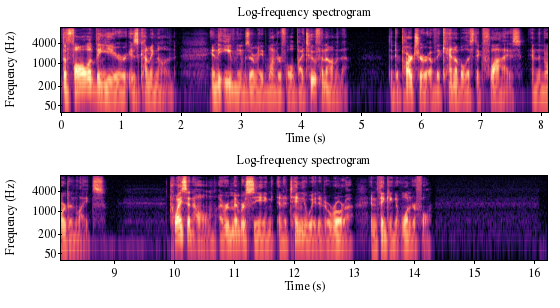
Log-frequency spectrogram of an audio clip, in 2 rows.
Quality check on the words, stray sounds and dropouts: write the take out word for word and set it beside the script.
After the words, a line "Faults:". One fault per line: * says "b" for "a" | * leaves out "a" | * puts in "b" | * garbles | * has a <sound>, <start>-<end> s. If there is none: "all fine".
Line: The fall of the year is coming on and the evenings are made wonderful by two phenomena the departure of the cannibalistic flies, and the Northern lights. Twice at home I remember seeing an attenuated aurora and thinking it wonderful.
The fall of the year is coming on and the evenings are made wonderful by two phenomena the departure of the cannibalistic flies, and the Northern lights. Twice at home I remember seeing an attenuated aurora and thinking it wonderful.
Faults:
all fine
